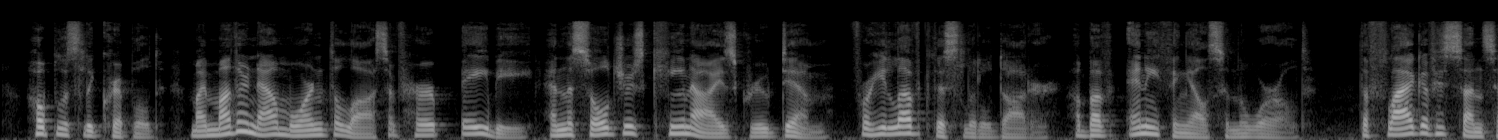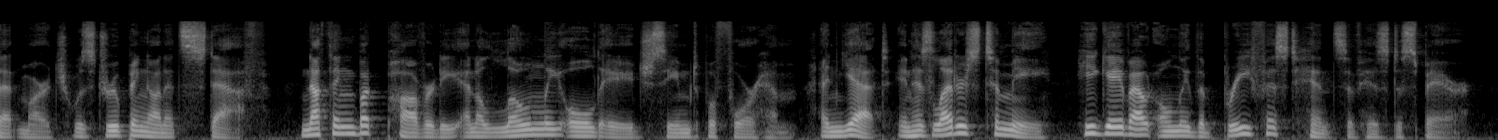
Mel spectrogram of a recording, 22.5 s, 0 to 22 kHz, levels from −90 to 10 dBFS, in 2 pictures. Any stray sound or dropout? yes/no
no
